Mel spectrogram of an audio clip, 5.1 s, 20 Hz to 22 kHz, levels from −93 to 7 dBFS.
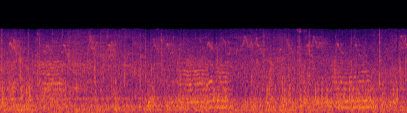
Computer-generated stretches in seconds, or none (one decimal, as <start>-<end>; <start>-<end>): none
